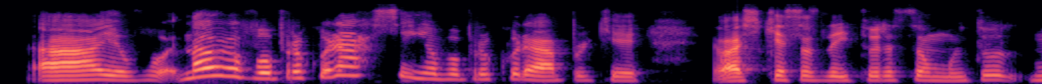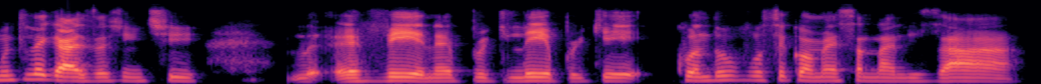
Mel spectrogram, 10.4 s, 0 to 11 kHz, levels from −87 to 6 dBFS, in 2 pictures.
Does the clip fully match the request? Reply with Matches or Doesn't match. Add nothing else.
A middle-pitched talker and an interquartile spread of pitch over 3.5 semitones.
Matches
